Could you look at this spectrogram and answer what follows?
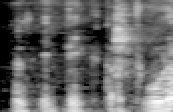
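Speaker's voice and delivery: soft, quick mischievous aside; playful smile. Retold or imitated. Host imitating how people casually talk of dictatorship, playful smile. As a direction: say it lightly through a playful smile, imitating others. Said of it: "pajkosan mosolyogva szoktuk".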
